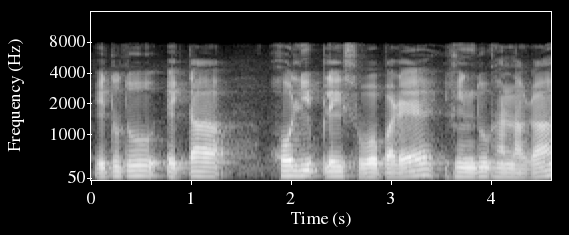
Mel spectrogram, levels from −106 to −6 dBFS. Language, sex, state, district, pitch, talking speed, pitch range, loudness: Nagamese, male, Nagaland, Dimapur, 100 Hz, 130 wpm, 95-105 Hz, -17 LUFS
